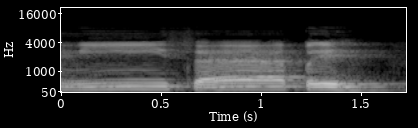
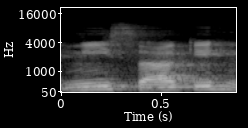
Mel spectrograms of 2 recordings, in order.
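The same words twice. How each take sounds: First: The consonant after 'mee' is a soft 'th' sound. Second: The consonant after 'mee' is a plain 's' sound. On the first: The speaker calls it right. "बल्कि मीसाक़िह, यहाँ पे सा है" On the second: The speaker calls it wrong. "ये मीसाक़िह नहीं है"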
